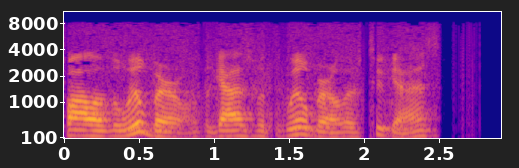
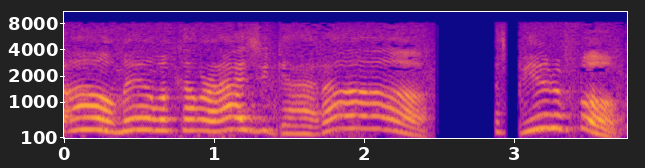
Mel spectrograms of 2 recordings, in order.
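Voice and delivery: high-pitched cooing admiration; gushing admirer; 9 semitones higher, slower than usual. Acted. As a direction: swoon over it in a put-on high voice. Acts someone admiring eyes.

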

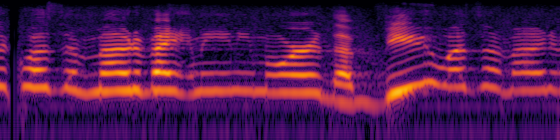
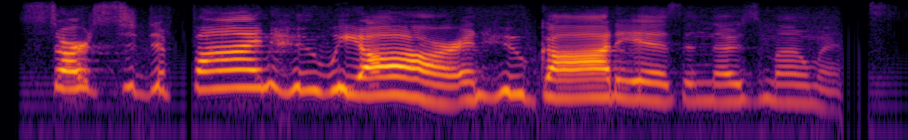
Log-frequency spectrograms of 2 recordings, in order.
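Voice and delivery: normal talking voice

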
